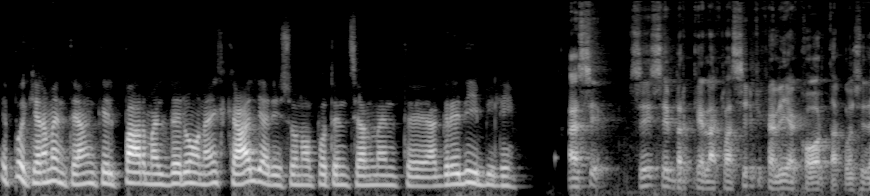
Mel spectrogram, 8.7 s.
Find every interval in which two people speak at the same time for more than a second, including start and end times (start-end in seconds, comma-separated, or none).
none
